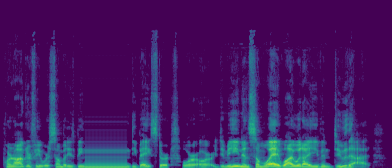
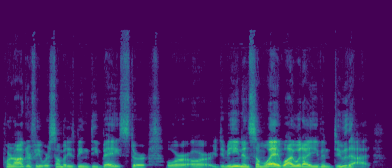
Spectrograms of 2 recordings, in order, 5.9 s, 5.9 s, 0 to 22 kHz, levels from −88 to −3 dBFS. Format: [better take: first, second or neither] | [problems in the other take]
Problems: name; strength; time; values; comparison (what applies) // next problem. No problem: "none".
second | audio freezing; at 1.5 s for 0.5 s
